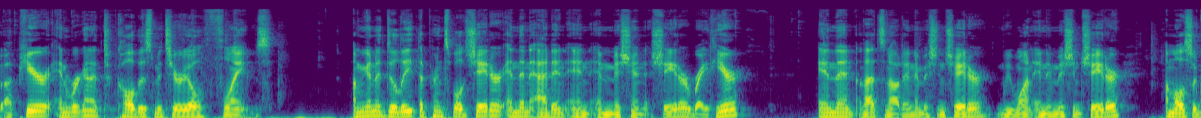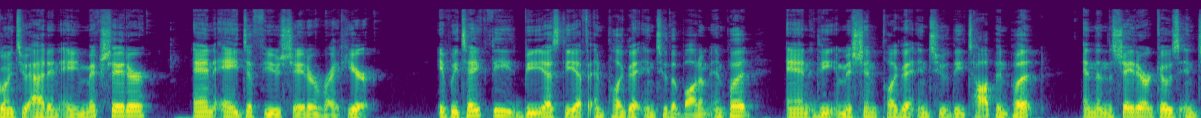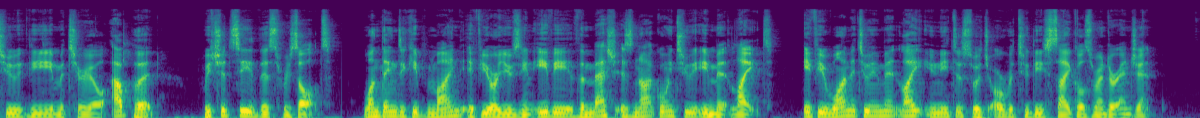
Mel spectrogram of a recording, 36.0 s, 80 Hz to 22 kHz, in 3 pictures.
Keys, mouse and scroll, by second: 4.0 x, 4.3-5.0 scroll up 5, 5.0 shift+a, 8.2 middle click, 8.5 click, 8.9 x, 9.2 shift+a, 11.4 shift+a, 13.7 shift+a, 16.7-20.1 drag, 22.6 click, 24.4 middle click, 25.0 scroll up 1, 25.1 middle click, 25.6 z, 26.7 scroll up 3, 32.0 click, 32.9-36.0 drag.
